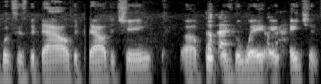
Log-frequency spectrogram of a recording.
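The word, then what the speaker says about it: Tao Te Ching: book ever written um the dial that's spelled with the t a o t c h i n g um so I'd say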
